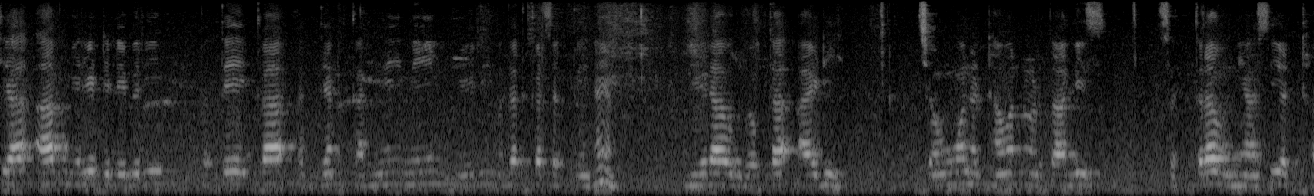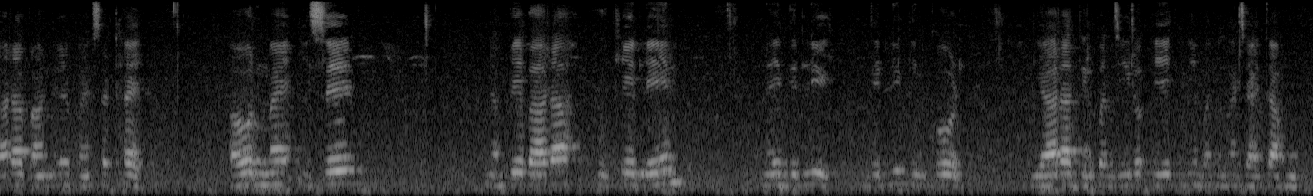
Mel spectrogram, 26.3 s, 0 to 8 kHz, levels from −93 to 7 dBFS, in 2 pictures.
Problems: none marked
